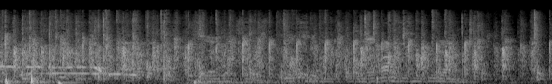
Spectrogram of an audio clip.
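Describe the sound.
A crowd bursts into sustained applause, dense rapid clapping filling the space at steady loudness for several seconds, with faint voices and a brief tone mixed underneath.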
